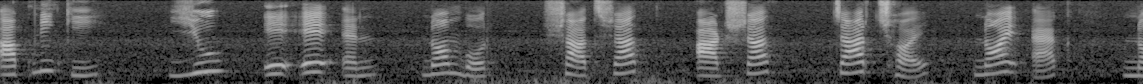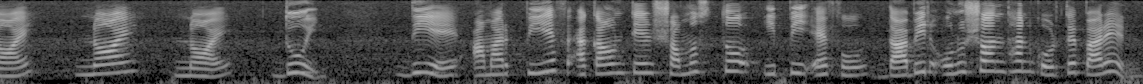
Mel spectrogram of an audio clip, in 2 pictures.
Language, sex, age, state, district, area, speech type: Bengali, female, 30-45, West Bengal, Paschim Bardhaman, urban, read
